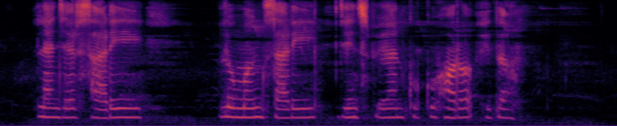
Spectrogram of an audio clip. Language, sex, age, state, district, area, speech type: Santali, female, 18-30, West Bengal, Paschim Bardhaman, rural, spontaneous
